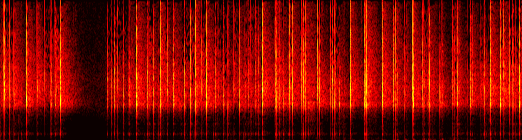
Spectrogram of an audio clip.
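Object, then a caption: Whole coconut, fibrous hard shell. Long white nails rapidly tap and scratch the fibrous hard shell of a whole brown coconut held in the hand, which gives a hollow sound. The sharp, bright clicks come in quick, uneven bursts, broken only by a brief silence near the one-second mark.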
